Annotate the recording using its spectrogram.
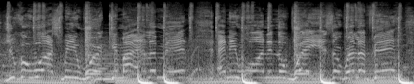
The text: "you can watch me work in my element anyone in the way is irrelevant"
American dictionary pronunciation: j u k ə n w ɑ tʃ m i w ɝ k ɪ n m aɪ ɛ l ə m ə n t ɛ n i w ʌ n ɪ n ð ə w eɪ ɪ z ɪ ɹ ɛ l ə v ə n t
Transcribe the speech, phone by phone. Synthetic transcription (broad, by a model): j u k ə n w ɑ tʃ m i w ɝ k ɪ n m aɪ ɛ l ə m ə n t ɛ n i w ʌ n ɪ n ð ə w eɪ ɪ z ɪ ɹ ɛ l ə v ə n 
